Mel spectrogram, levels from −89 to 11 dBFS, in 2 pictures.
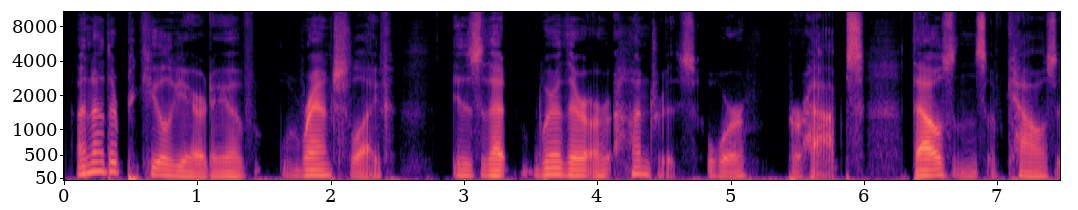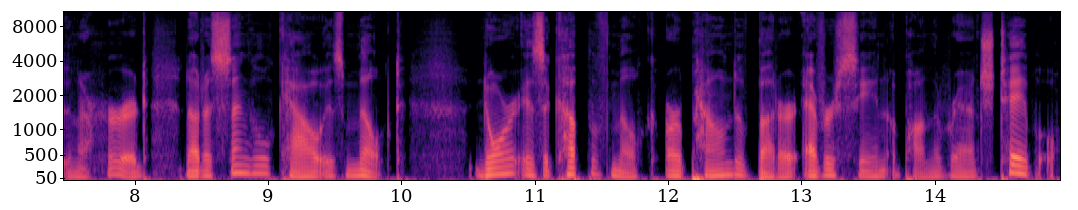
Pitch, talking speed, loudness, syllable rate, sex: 105 Hz, 165 wpm, -24 LUFS, 4.7 syllables/s, male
